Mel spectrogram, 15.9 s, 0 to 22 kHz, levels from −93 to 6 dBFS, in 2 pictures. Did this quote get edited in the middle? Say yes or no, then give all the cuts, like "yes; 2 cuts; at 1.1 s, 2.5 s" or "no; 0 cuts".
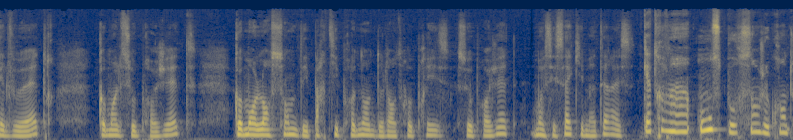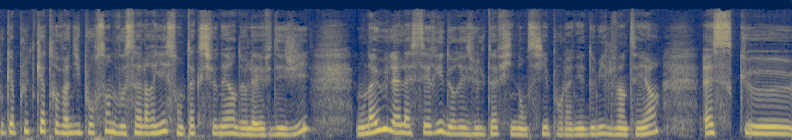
yes; 1 cut; at 14.9 s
